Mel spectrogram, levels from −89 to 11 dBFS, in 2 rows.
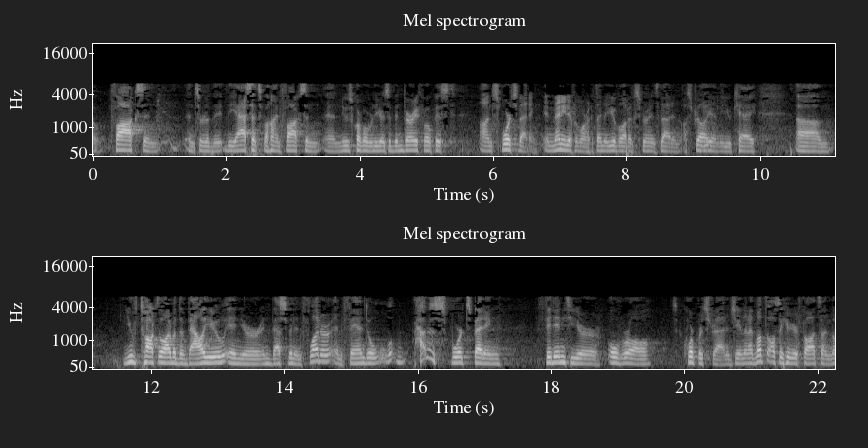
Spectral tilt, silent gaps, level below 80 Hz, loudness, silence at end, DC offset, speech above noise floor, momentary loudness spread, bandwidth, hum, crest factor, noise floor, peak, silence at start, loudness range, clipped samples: -7.5 dB/octave; none; -56 dBFS; -21 LUFS; 0 s; under 0.1%; 30 dB; 14 LU; 6.2 kHz; none; 20 dB; -51 dBFS; 0 dBFS; 0 s; 7 LU; under 0.1%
